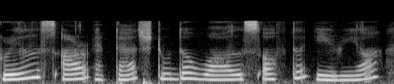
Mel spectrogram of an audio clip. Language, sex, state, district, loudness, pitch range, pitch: English, female, Assam, Kamrup Metropolitan, -14 LUFS, 220-265 Hz, 235 Hz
